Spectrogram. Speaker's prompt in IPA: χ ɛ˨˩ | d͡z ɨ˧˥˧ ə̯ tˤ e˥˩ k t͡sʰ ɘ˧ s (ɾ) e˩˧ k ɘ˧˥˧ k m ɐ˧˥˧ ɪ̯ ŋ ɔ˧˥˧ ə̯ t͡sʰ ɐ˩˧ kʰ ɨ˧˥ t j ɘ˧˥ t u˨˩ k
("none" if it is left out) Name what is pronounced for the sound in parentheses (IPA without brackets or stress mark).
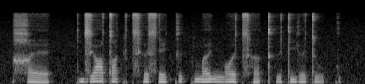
ɾ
